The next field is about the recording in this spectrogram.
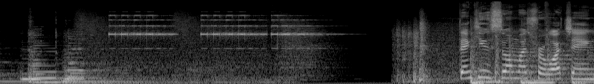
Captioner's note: kitchen timer beeps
